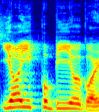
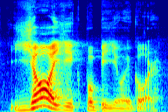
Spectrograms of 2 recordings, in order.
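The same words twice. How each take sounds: First: The sentence is said evenly with no special emphasis. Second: The first word jag is said with strong emphasis. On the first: A plain statement about going to the movies. "is totally neutral" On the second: It was me, not someone else, who went. "we say that with more intensity. Jag has a very distinct emphasis there"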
